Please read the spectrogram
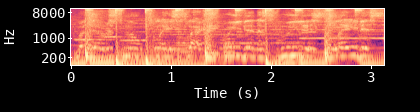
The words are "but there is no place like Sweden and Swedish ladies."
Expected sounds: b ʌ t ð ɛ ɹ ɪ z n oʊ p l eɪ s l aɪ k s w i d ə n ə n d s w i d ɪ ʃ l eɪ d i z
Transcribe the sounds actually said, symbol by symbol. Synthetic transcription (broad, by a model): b ʌ t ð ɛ ɹ ɪ z n oʊ p l eɪ s l aɪ k s w i d ə n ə s w i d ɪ s l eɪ d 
